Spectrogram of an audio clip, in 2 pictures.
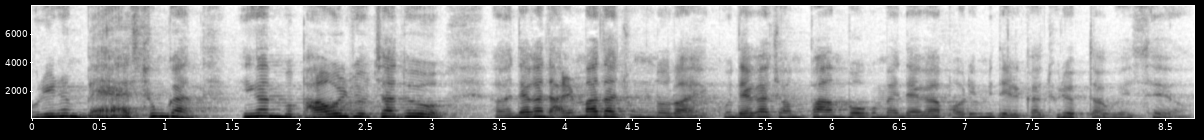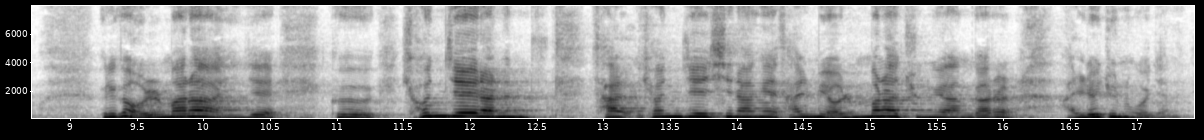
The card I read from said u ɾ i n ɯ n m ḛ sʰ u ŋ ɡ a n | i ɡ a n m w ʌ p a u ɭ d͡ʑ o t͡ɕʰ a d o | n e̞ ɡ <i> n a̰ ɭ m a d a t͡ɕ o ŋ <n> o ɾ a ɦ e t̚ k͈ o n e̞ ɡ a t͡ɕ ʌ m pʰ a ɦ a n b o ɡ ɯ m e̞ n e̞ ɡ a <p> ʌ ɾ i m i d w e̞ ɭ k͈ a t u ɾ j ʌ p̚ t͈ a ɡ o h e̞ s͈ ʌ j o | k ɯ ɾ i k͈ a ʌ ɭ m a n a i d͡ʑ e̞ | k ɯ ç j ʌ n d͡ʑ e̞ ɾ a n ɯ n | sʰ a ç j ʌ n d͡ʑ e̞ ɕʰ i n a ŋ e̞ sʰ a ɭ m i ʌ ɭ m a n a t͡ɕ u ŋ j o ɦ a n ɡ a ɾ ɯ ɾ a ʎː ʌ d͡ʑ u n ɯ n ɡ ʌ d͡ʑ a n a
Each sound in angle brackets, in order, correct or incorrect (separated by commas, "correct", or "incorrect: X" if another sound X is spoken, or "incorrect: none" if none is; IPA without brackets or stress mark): incorrect: a, correct, correct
